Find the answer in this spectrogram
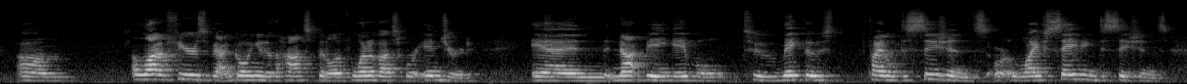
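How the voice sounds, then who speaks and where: At a fairly slow pace, a woman talks at a medium pitch with fairly even intonation, with audible room echo and noticeable background noise. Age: 60s. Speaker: LGBT senior sharing personal story. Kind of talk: testimony. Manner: halting.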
